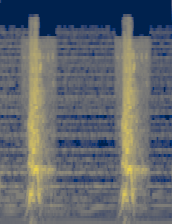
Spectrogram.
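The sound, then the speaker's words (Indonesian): An old dog barks twice, each bark loud and separate, about a second apart, over a quiet steady hum. “Kemudian anjing tua itu berkata,”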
